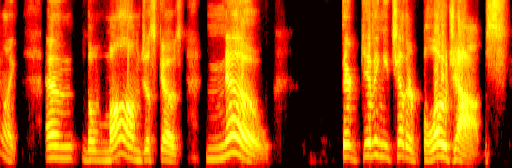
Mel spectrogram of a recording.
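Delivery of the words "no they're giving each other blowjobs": loud, raised-pitch retort; imitated blunt mom. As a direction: land the mom's correction emphatically. Quoting the mom's blunt punchline.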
